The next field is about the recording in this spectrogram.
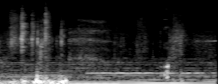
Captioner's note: chair noises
